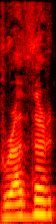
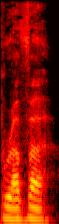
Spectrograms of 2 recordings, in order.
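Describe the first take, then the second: First: The middle consonant is a th sound. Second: The middle consonant is a v sound. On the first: "ब्रदर के अंदर जो टी एच है" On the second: "वो उसको कहेंगे ब्रदर"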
